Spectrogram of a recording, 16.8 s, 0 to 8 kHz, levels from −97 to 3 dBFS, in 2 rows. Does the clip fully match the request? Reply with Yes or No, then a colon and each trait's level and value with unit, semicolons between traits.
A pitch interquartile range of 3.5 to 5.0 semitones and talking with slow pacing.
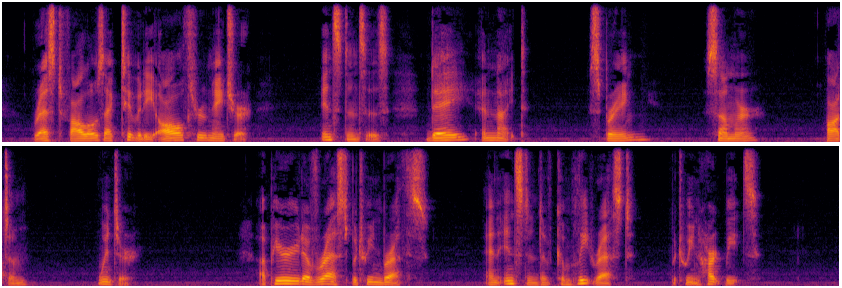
Yes: average, 4.0 semitones; slow, 100 wpm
